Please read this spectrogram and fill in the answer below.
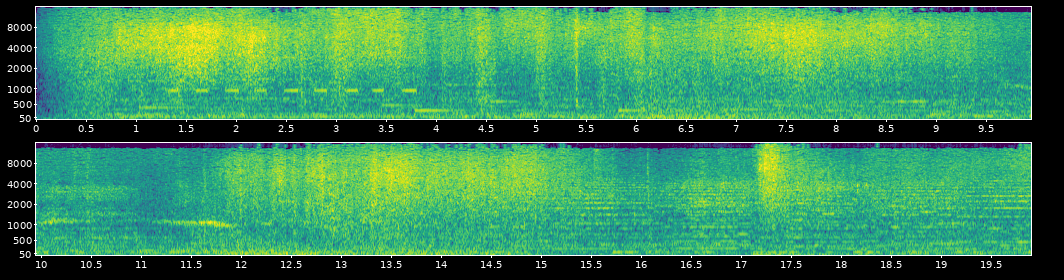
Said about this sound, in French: Pour punir les Atlantes de leur vanité, les dieux ont envoyé une tempête qui a englouti cette île.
